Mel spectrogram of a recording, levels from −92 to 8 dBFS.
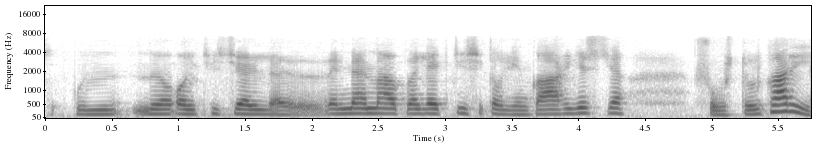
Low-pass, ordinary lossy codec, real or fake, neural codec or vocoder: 7.2 kHz; none; fake; codec, 16 kHz, 0.8 kbps, ZipCodec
